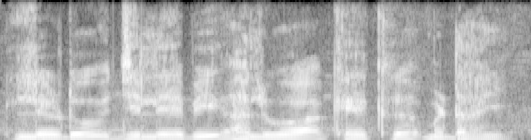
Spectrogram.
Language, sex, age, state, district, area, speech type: Malayalam, male, 45-60, Kerala, Kottayam, urban, spontaneous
